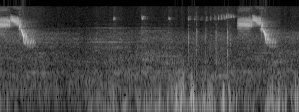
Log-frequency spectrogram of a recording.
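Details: Rojão song of a caged blue-black grassquit from Jacarepaguá, Rio de Janeiro, Brazil: two sharp, high, buzzy notes dropping steeply in pitch, about two seconds apart, over low muffled knocking.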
